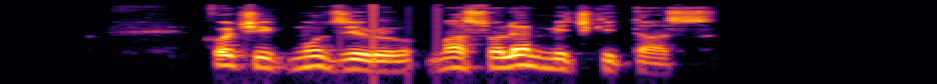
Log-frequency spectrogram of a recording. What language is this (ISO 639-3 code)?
lzz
